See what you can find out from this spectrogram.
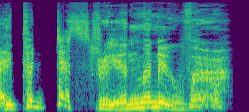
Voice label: Battle Taunt, Dialog; Kuva Lich; Persona C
